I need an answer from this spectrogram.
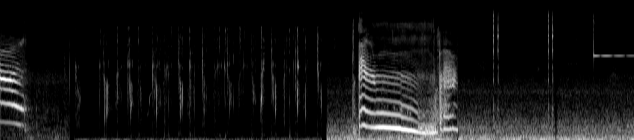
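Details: Domestic cat, close-up, starting with a brief falling meow, then a stretch of soft clicks and tapping, before a long wavering meow that dips low and rises again over steady background hiss.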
